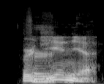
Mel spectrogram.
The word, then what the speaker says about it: Virginia: There's emphasis on the gin. Virginia.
